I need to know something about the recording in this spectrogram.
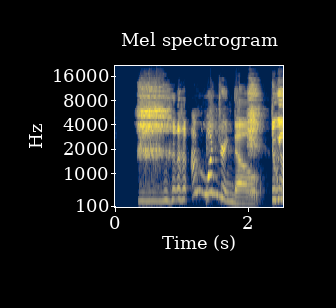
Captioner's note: ladies laughing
